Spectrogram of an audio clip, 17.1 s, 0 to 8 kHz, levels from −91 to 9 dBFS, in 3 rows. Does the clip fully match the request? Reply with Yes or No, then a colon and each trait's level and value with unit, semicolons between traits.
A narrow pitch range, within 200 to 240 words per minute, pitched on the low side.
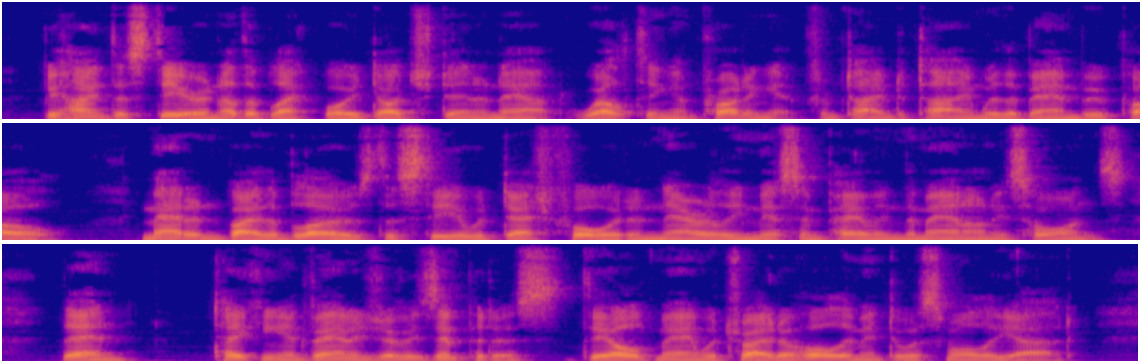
Yes: narrow, 1.7 semitones; fast, 205 wpm; very low, 75 Hz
